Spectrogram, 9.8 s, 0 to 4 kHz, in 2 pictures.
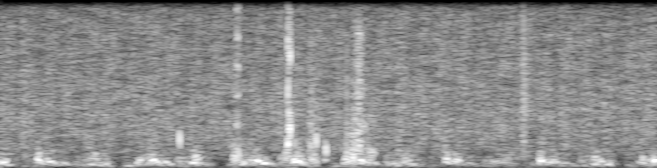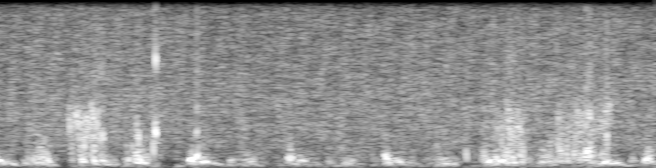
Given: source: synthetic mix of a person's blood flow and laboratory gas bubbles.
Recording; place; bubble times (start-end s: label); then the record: Doppler ultrasound of blood flow; precordium
1.31-1.39 s: bubbles
1.70-1.92 s: bubbles
2.10-2.27 s: bubbles
2.30-2.49 s: bubbles
2.57-2.83 s: bubbles
5.12-5.33 s: bubbles
5.42-5.73 s: bubbles
5.85-6.14 s: bubbles
6.36-6.46 s: bubbles
8.40-8.46 s: bubbles
8.50-8.90 s: bubbles
9.01-9.52 s: bubbles
From the record:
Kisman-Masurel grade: 222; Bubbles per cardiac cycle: several, 3 to 8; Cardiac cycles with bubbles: 10 to 50%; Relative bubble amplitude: moderate (0.250 to 0.450); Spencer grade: 2 (many but less than half of the cardiac periods contain bubble signals, singularly or in groups); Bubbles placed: anywhere in the cardiac cycle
